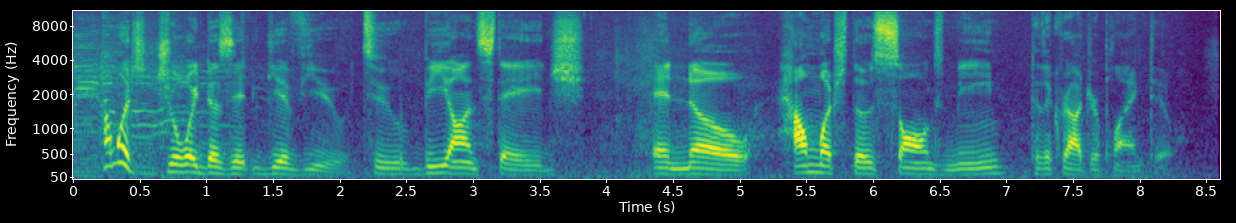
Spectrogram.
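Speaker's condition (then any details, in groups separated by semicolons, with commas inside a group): No condition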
